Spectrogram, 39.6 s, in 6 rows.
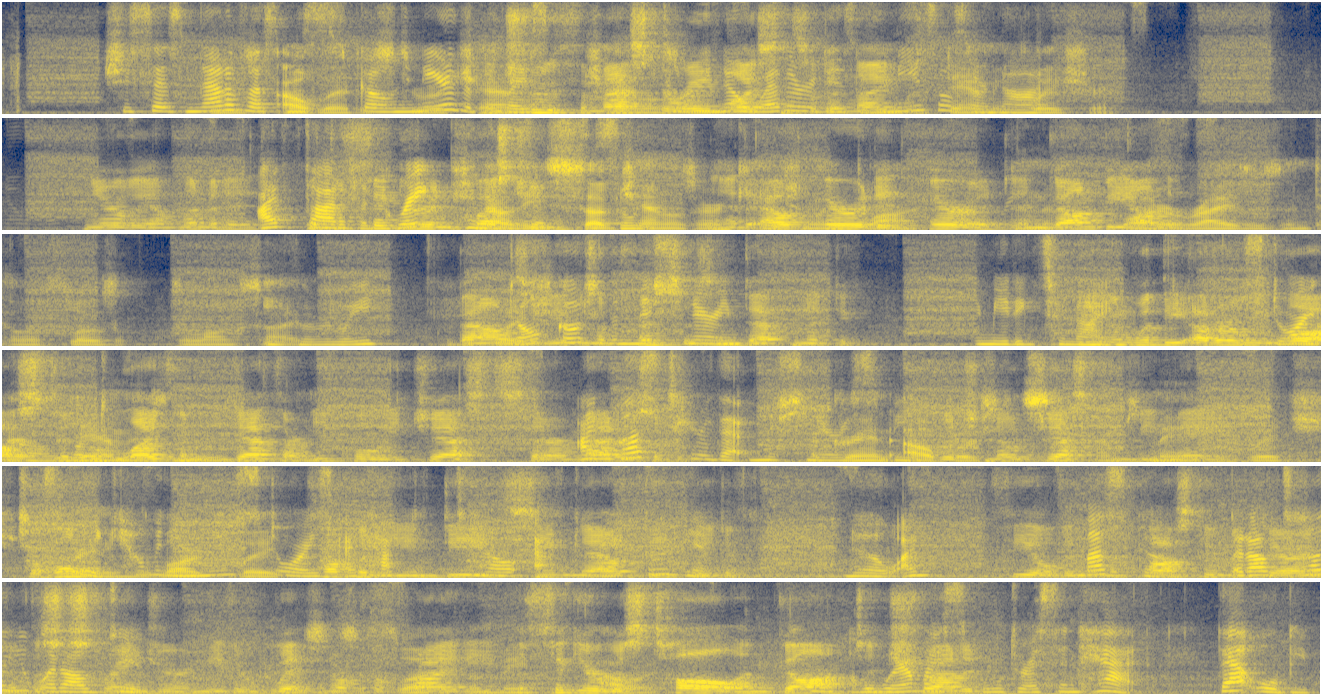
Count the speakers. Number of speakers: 3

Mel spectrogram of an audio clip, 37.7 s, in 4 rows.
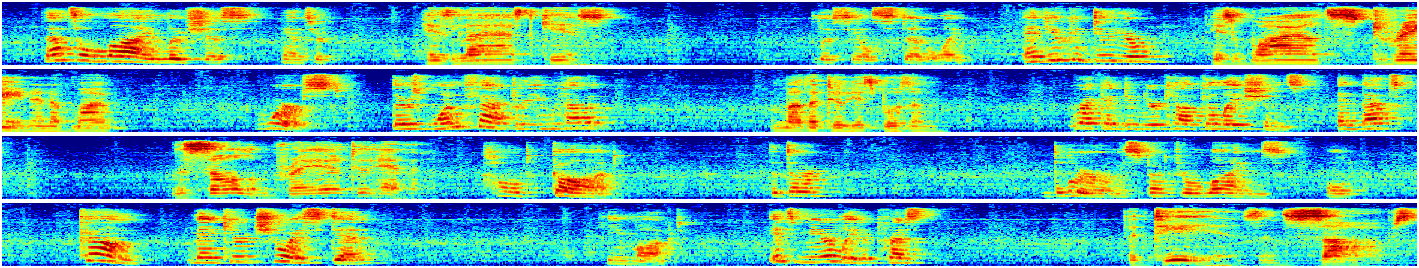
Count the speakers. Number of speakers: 2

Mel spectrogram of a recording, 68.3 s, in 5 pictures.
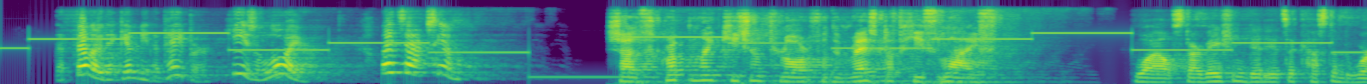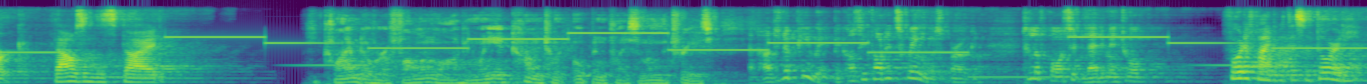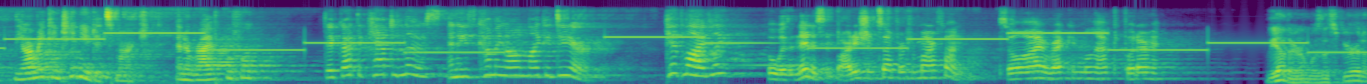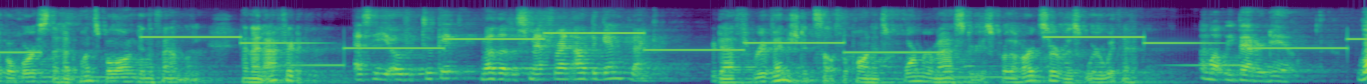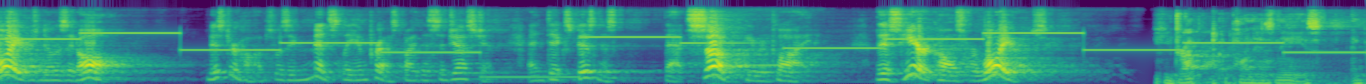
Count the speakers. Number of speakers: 10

